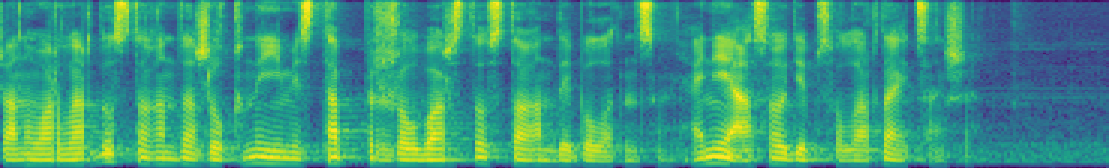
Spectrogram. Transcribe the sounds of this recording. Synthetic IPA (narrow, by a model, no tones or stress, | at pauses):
ʒ̥ɑnuɑɾlˠɑɾd̪əʊst̪ɑʁɑnd̪ɑʒəlˠqənəje̞me̞st̪ʰɑpbɪɾʒo̞lˠbɑɾəst̪əʊst̪ɑʁɑnd̪ɑjbo̞lˠɑt̪ənsəɴæne̞ɑsɑwd̪e̞pso̞lˠɑɾd̪əɑjt̪sɑ̰ɴʃə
